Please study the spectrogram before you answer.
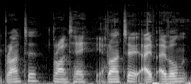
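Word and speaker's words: Brontë: Bronte.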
